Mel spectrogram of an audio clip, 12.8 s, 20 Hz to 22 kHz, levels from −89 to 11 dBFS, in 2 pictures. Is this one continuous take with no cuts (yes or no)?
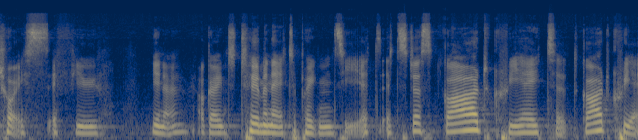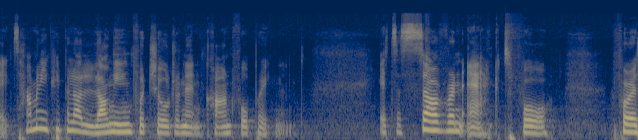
yes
